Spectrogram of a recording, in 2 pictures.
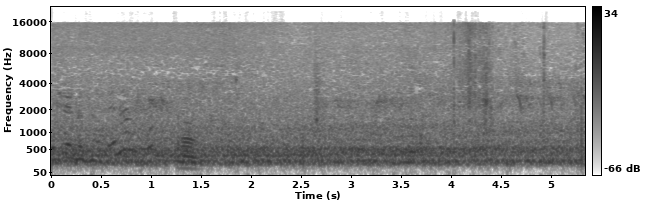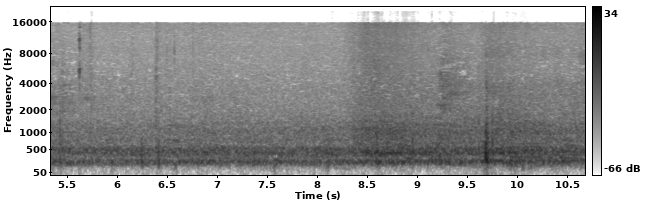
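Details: Many honey bees hum around an open hive at a bee farm, a thick, even buzz that holds steady, with light crackles and a sharp tap near the end.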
